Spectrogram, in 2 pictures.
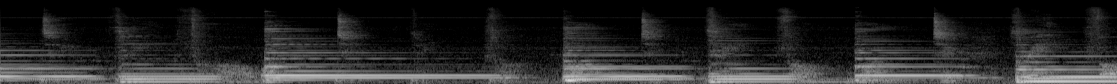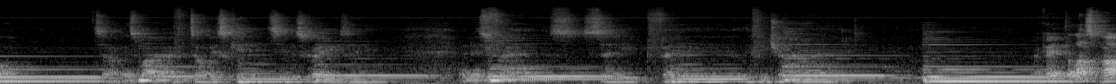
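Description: Steel-string acoustic guitar, capoed at the sixth fret, playing a chord progression: C, F and a D power chord, then C, F, D and a G with the open B string ringing. Each chord is struck and left to ring, with a new one every second or two.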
